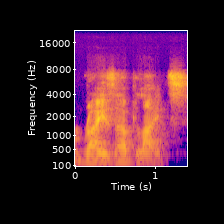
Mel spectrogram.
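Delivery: Australian accent. Teaching a listener a phrase to repeat, in an Australian accent. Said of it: "in with an Australian accent".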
